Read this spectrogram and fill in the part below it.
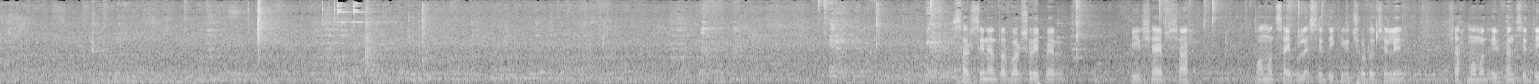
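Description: Many children murmur and chatter in a large echoing hall.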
